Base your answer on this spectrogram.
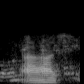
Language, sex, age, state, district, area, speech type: Hindi, male, 60+, Rajasthan, Jodhpur, urban, conversation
